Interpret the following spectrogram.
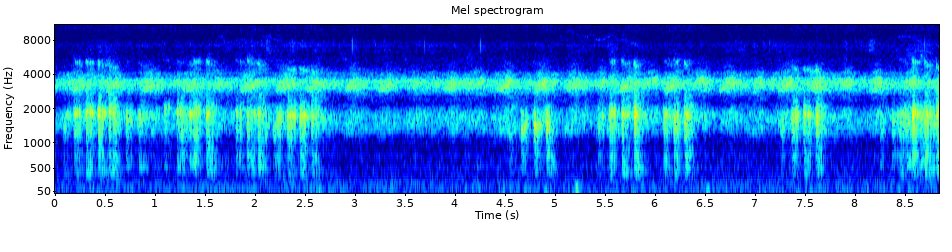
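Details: Frogs calling at midnight in a rice paddy near a home in Japan: dense bursts of rapid clicking croaks in chorus, pulsing in groups every second or so with brief lulls between.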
